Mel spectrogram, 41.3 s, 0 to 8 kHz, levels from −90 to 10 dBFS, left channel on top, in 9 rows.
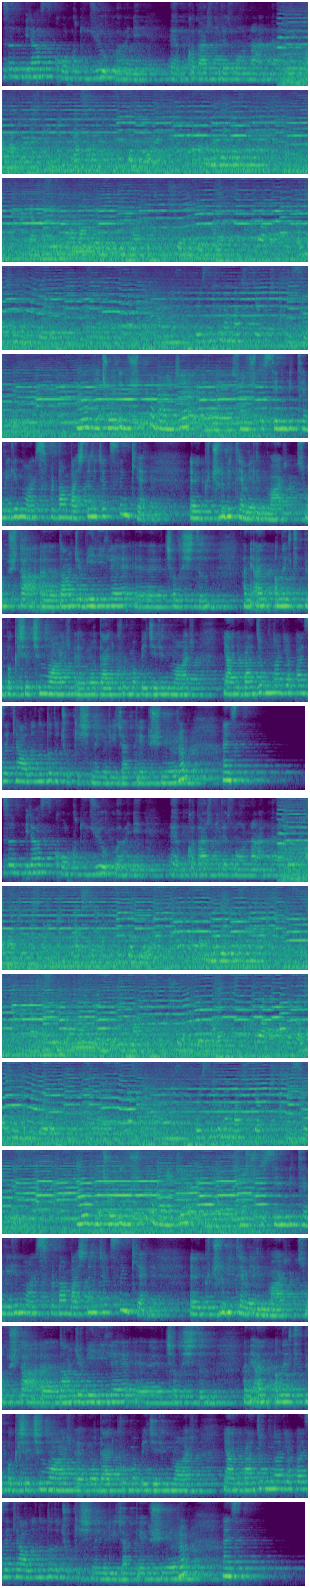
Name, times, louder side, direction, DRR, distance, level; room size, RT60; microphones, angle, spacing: voice 1, 0.0-2.1 2.5-12.8 13.6-15.5 16.0-18.8, right 1 dB, 15° right, -3 dB, 4.1 m, -26 dB
sound 1, 4.1-22.3, right 3 dB, 30° right, 2.5 m, -21 dB
voice 2, 19.5-40.2, left 1 dB, 45° left, 1 dB, 2.7 m, -21 dB
29.5 x 29.0 x 5.4 m, 2.2 s
head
